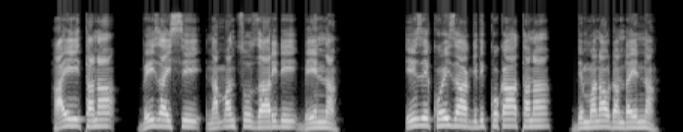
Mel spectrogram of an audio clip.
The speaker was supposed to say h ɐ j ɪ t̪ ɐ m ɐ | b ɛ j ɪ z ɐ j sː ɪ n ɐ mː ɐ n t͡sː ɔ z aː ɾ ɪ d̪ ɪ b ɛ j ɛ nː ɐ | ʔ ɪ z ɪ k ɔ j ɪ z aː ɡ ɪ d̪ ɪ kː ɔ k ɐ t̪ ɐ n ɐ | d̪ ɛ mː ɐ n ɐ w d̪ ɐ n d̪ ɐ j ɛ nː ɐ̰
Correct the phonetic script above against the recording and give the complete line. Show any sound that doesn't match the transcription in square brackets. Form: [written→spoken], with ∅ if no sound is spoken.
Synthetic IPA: h ɐ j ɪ t̪ ɐ [m→n] ɐ | b ɛ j ɪ z ɐ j sː ɪ n ɐ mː ɐ n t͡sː ɔ z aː ɾ ɪ d̪ ɪ b ɛ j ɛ nː ɐ | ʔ ɪ z ɪ k ɔ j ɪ z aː ɡ ɪ d̪ ɪ kː ɔ k ɐ t̪ ɐ n ɐ | d̪ ɛ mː ɐ n ɐ w d̪ ɐ n d̪ ɐ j ɛ nː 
